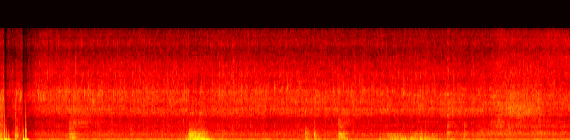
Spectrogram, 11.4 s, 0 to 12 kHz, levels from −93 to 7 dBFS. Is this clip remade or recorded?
recorded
